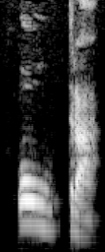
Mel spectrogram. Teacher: o som do O é mais forte, então ele é vogal. E o som do U é mais fraco, então ele é uma semivogal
